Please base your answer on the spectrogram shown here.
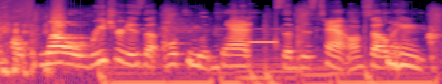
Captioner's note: beep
